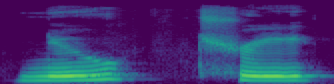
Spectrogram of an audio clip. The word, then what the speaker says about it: nutrient: Nutrient, nutrient, nutrient, nutrient.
